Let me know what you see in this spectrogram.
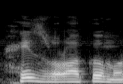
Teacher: वख़ुज़ू ज़ू वाव मद्दा है, खा हुरूफ मुस्तालिया है, पुर पढ़ा जाएगा। हिज़्रकुम रा पुर पढ़ा जाएगा ज़बर की वजह से, मीम साकिन ही रहेगा वक़फ़ की सूरत में।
